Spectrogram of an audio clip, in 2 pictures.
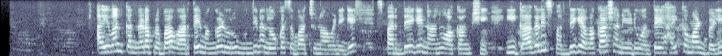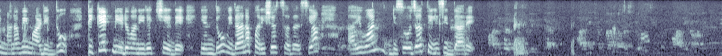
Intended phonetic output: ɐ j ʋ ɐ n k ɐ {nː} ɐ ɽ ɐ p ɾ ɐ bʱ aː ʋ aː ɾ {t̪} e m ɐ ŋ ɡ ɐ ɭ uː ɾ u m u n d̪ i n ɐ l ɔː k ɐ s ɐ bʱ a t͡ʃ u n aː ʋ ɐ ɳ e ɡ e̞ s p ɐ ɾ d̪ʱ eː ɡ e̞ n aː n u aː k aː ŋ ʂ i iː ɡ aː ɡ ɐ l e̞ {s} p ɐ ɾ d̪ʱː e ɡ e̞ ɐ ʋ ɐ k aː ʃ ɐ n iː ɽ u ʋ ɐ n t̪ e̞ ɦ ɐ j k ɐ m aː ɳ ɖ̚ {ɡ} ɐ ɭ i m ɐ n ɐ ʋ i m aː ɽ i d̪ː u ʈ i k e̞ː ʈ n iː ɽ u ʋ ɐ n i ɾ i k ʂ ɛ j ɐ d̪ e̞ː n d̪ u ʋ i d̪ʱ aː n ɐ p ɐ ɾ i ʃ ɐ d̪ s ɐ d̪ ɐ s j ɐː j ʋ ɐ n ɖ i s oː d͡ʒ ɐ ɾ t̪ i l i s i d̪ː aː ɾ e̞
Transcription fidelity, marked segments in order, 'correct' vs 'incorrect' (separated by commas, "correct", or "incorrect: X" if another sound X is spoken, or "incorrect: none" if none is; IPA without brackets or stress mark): correct, correct, correct, incorrect: b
